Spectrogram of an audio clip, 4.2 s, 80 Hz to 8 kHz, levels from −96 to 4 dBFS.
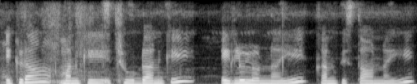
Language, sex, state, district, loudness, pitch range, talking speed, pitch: Telugu, female, Andhra Pradesh, Annamaya, -16 LUFS, 225-290 Hz, 85 wpm, 240 Hz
